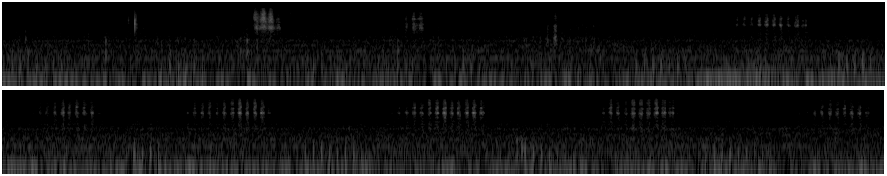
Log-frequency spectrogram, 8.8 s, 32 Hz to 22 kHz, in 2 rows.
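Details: An affectionate female Somali cat named Karen, born 19 November 2021, purring indoors. The deep rhythmic rumble is steady, joined from midway by regular hissy rustling bursts roughly every second.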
